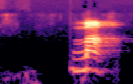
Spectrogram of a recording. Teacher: ماں، میم الف اور نون غنہ ماں، یہ اردو والا لفظ ماں نہیں ہے. اس کو آواز کو ناک میں مت لے کے جائیے، آپ اس کو صاف آواز سے پڑھیں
